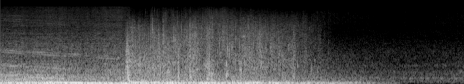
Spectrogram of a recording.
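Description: A large creature rushes past with a deep rumbling whoosh.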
